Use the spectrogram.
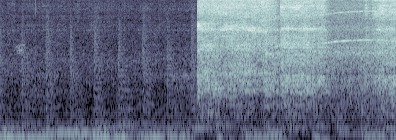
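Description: Power tool cutting protruding pieces off a metal bed frame for a loft bed: a lower grinding rumble first, then a sudden jump to a loud, bright, harsh cutting screech lasting the final two seconds.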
